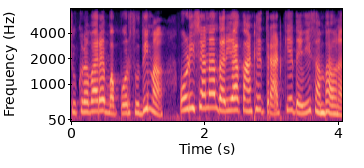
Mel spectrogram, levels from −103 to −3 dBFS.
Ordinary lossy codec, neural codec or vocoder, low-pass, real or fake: none; autoencoder, 48 kHz, 128 numbers a frame, DAC-VAE, trained on Japanese speech; 7.2 kHz; fake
